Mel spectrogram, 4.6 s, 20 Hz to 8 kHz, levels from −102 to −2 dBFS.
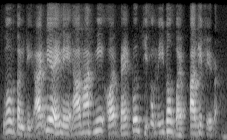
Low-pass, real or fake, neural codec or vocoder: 7.2 kHz; fake; codec, 16 kHz, 0.5 kbps, FunCodec, trained on Chinese and English, 25 frames a second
